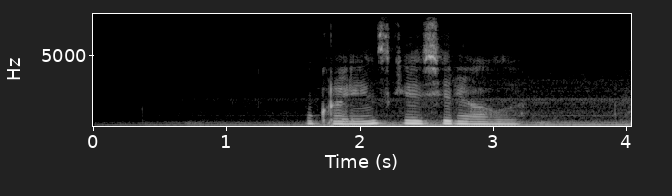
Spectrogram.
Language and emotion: Russian, neutral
